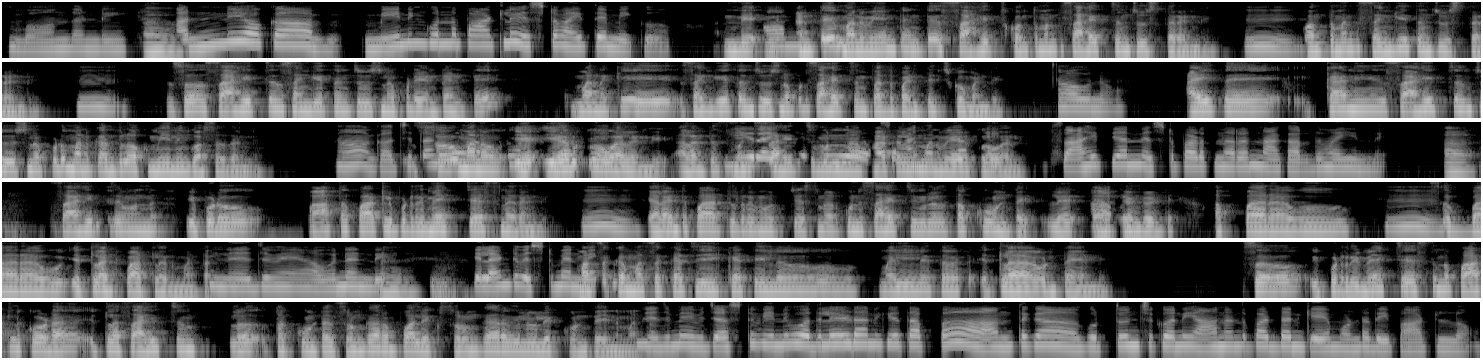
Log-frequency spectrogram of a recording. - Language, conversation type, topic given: Telugu, podcast, ముందు మీకు ఏ పాటలు ఎక్కువగా ఇష్టంగా ఉండేవి, ఇప్పుడు మీరు ఏ పాటలను ఎక్కువగా ఇష్టపడుతున్నారు?
- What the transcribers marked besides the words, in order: other background noise; in English: "సో"; tapping; in English: "సో"; in English: "రీమేక్"; in English: "రీమేక్"; singing: "అప్పారావు, సుబ్బారావు"; singing: "మసక మసక చీకటిలో మల్లెతోట"; in English: "సో"; in English: "రీమేక్"; in English: "జస్ట్"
